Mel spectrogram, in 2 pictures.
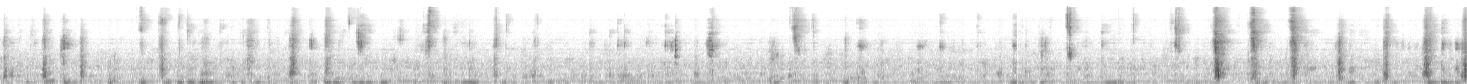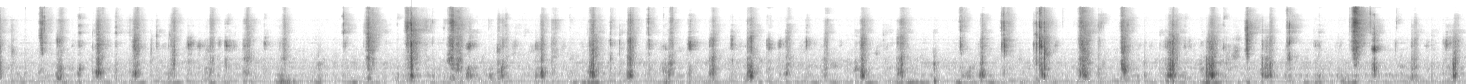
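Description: A person chewing and crunching food close to the microphone. It is a run of sharp crunches, sparse at first and coming thicker and louder from about twelve seconds in.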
